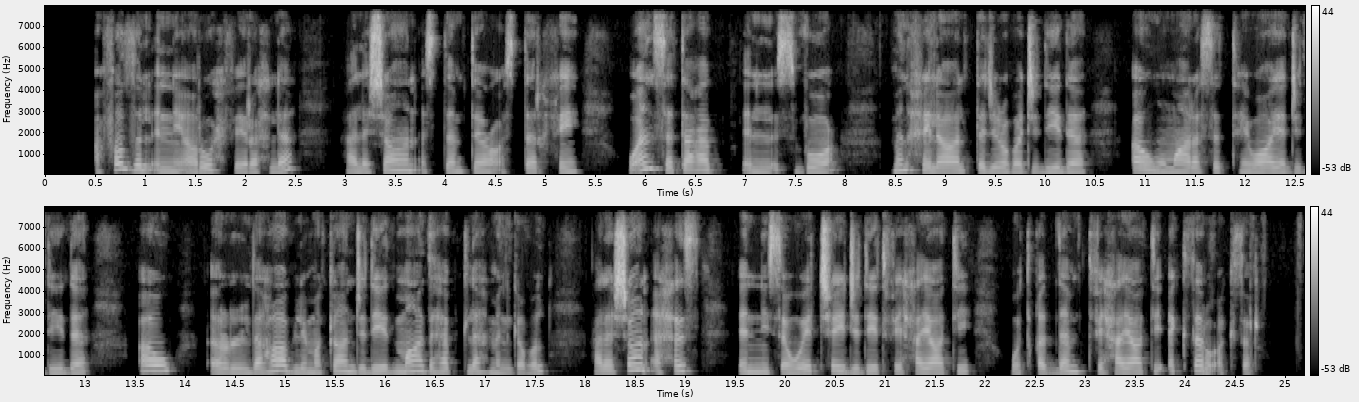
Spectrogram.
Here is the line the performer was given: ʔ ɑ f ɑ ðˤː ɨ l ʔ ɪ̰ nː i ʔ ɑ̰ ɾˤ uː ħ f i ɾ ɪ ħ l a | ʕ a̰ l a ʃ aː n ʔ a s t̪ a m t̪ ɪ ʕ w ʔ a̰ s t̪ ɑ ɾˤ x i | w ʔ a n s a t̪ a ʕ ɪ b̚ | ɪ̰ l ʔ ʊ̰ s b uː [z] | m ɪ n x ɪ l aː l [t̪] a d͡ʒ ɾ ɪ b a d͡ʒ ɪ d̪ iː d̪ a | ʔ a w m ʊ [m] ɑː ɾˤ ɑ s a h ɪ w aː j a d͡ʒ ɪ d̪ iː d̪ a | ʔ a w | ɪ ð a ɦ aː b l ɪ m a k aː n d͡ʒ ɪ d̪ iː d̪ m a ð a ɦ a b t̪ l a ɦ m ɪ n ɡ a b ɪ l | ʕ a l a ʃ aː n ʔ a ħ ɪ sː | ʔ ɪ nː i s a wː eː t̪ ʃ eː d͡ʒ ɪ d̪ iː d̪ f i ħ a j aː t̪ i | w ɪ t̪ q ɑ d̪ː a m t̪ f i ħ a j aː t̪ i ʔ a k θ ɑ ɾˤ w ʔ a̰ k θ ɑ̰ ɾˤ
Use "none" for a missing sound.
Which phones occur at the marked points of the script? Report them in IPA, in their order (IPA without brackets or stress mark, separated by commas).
ʕ, t̪, m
